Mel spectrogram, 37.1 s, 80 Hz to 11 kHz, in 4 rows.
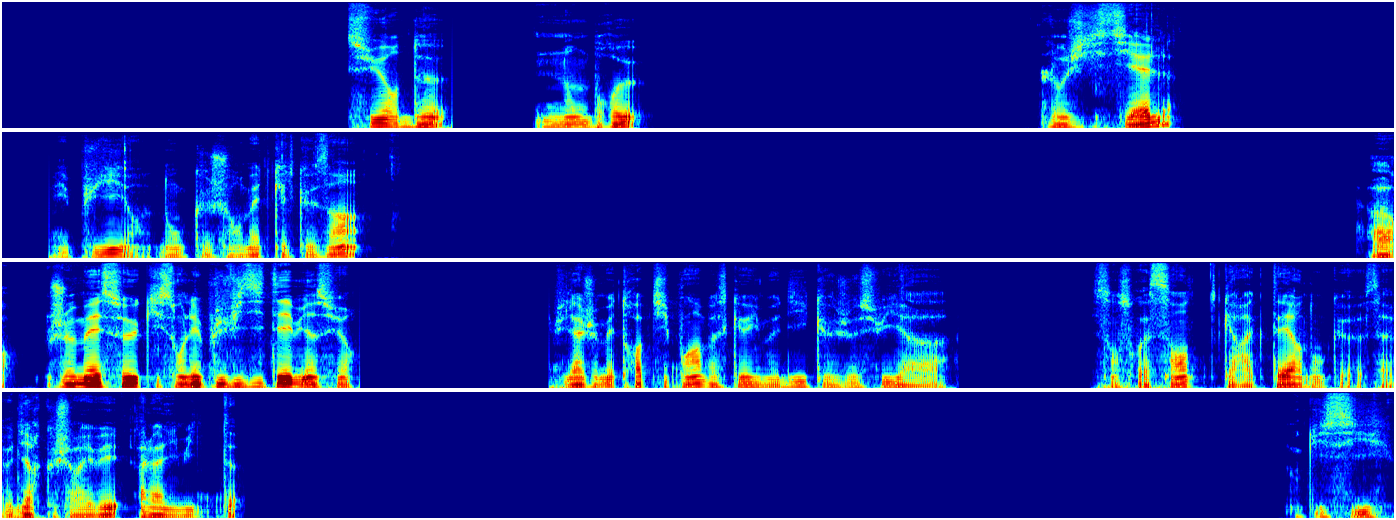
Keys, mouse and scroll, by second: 0.0-12.1 typing, 13.9-20.2 typing, 23.2 shift+;, 24.4 shift+;, 27.5 click, 28.6 BackSpace, 29.8 space, 33.0-33.4 scroll down 2, 34.6 scroll down 1, 35.4-35.7 scroll down 2, 36.8 click.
